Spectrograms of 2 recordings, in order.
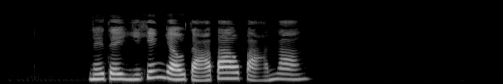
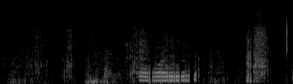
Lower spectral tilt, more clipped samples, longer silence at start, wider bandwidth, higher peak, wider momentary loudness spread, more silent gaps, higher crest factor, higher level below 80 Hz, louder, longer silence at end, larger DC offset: about the same, -4.5 dB/octave vs -5 dB/octave; neither; first, 0.9 s vs 0.05 s; second, 11.5 kHz vs 16.5 kHz; first, -8 dBFS vs -18 dBFS; second, 9 LU vs 16 LU; second, none vs 0.54-0.62 s, 0.76-0.85 s, 2.30-2.35 s, 2.73-2.85 s; second, 18 dB vs 26 dB; second, -78 dBFS vs -68 dBFS; first, -23 LUFS vs -44 LUFS; first, 1.95 s vs 0.05 s; neither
